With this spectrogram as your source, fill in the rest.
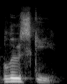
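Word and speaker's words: Bluesky: It's pronounced Blue Ski.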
